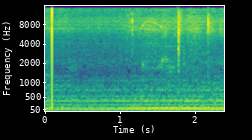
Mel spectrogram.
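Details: 2005 Pontiac Grand Am after waiting out the 10-minute blinking security light that caused a no-crank, no-start: engine now starts and runs with a low, steady rumble, no tapping, misfire or whine.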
